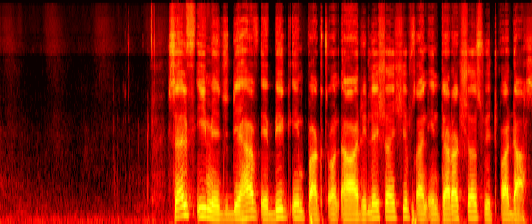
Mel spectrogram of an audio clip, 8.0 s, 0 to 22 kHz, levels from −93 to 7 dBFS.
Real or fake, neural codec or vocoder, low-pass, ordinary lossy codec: fake; vocoder, 48 kHz, 128 mel bands, Vocos; none; none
